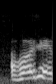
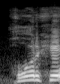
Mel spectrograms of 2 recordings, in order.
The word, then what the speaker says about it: Jorge: too but uh uh Jorge Martin is an expert World known he's on Facebook Jorge Jorge Jorge Jorge is George right basically okay but it's spelled with the J j-o-r-g-e Martin Miranda Miranda Martin anyway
